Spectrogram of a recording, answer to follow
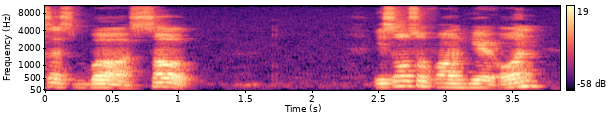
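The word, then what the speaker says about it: basalt: lava rock of this kind known as basal pronounced as B salt is also found here on Earth so this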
